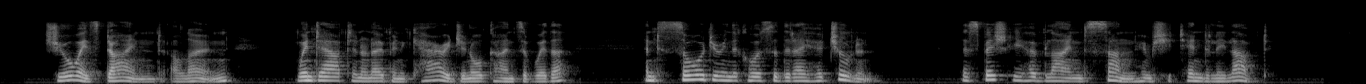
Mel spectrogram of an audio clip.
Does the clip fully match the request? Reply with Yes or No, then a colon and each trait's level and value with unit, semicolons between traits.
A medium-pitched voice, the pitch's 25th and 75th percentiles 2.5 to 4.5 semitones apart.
Yes: medium, 160 Hz; average, 4.2 semitones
